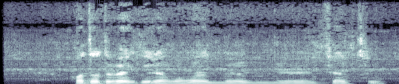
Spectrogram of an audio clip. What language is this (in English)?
Bangla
